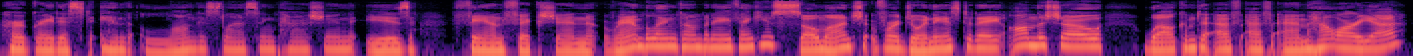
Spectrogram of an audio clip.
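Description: Woman, podcast host, chatty, enthusiastic, laughs often, lowish voice, dry recording. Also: measured pace, no room sound. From American Southwest. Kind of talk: casual interview.

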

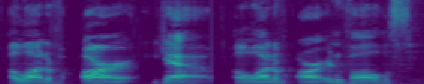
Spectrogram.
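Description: A woman's voice: deep voice, moderate pace, muffled recording. A woman co-hosting a podcast in a casual book discussion, speaking informally and saying "like" a lot. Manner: informal, heavy use of "like". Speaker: podcast co-host.

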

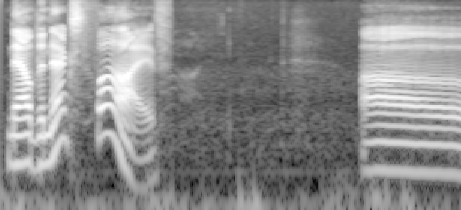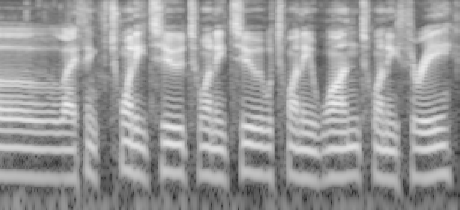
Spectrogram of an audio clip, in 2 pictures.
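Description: A man co-hosting a podcast, answering in a casual, tongue-in-cheek way with deliberate, mock-diplomatic wording. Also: on the low side, animated, clear, resonant tone. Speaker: podcast co-host.

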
